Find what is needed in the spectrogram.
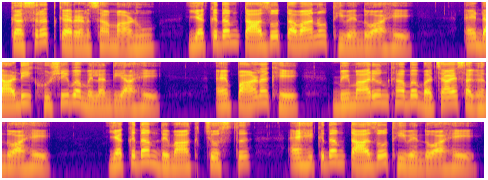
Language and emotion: Sindhi, neutral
